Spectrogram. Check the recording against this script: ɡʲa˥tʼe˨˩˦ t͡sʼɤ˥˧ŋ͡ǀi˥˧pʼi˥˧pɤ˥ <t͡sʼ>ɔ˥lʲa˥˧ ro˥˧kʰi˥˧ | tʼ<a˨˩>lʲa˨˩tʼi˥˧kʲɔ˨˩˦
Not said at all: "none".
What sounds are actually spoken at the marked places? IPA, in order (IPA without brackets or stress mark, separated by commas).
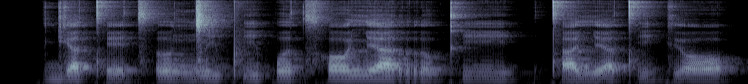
t͡sʰ, a˥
